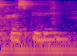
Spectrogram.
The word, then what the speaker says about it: XRS Beauty: got this hair featuring Chris Beauty um it's XRS Beauty but the pronunciation is Chris Beauty um so yeah they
